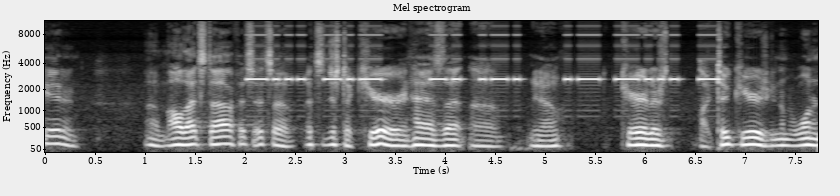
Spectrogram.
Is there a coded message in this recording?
Yes: Morse code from 2.0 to 6.8 s, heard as a high beeper, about 19 wpm, 2650 Hz, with speech in English. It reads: BK NR ABT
